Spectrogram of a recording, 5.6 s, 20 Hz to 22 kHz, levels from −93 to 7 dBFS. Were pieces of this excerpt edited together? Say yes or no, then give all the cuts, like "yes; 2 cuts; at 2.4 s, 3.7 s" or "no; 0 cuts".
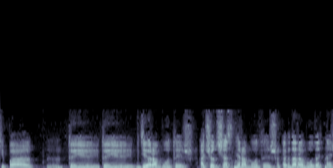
yes; 2 cuts; at 1.6 s, 3.3 s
